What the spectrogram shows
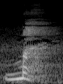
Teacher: bukan moh tapi mah, ya, ringan saja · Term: ha pedas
